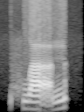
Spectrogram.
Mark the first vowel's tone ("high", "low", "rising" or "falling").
low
